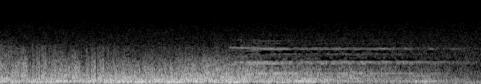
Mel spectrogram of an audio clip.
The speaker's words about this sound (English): But again the clouds are gathering, and the storm is at my heels.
